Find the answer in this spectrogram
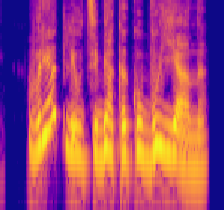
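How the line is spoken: Giggling. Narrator (Russian): хихикала Нюраня

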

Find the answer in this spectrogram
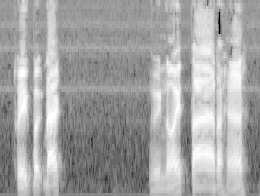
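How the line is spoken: Cold abrupt interruption. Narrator (Vietnamese): Dương Tiêu đột nhiên lạnh lùng ngắt lời

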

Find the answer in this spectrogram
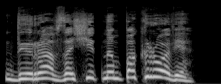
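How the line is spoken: Yelled. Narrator (Russian): заорал

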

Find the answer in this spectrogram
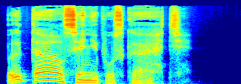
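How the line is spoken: Sighed. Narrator (Russian): вздохнул Егор

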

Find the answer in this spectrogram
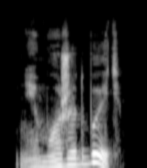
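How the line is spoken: Admiring breathless exhale. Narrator (Russian): с восхищением выдохнул Горд

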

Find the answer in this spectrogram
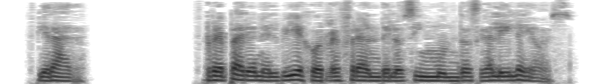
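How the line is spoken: Desperate, dry voice. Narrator (Spanish): desesperado, respondió con voz seca

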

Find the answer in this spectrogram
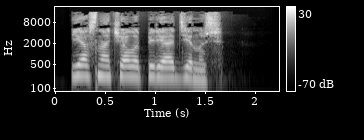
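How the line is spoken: Hoarse wheeze. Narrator (Russian): прохрипел

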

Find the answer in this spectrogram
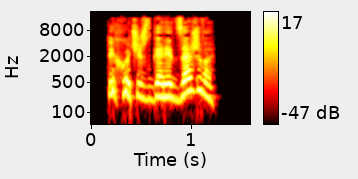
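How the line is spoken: Shouting. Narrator (Russian): крикнула я

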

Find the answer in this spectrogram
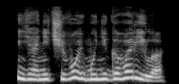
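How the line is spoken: Sobbing. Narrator (Russian): всхлипнула

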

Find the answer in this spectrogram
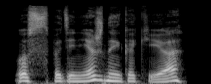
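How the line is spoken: Theatrical grumbling. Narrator (Russian): Театрально проворчал он

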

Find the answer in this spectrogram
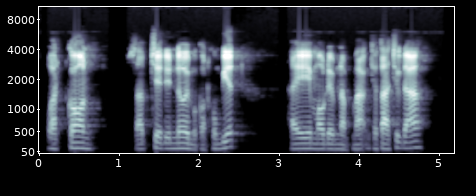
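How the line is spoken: Thunderous furious yell. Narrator (Vietnamese): đôi mắt ông già áo xám đã lộ hung quang, tiếng hét vang như sấm rền

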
